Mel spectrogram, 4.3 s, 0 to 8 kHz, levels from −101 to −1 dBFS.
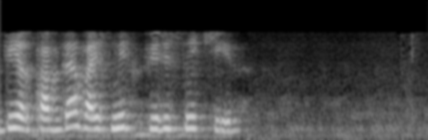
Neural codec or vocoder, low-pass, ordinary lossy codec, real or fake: codec, 16 kHz, 1 kbps, FunCodec, trained on LibriTTS, 50 frames a second; 7.2 kHz; AAC, 16 kbps; fake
